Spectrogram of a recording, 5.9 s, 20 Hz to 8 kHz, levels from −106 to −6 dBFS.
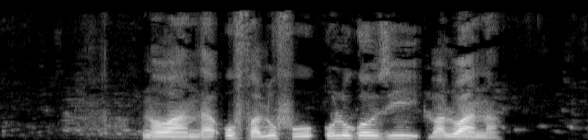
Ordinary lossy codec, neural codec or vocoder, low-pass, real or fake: AAC, 32 kbps; vocoder, 24 kHz, 100 mel bands, Vocos; 7.2 kHz; fake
